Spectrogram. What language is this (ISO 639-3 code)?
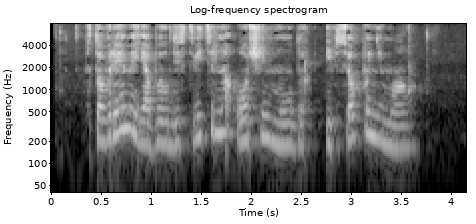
rus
